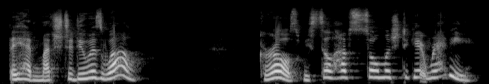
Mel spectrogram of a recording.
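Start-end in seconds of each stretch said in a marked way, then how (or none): 2.6-4.8 a little worried. A narrator's reading. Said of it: "sounded a little worried".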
